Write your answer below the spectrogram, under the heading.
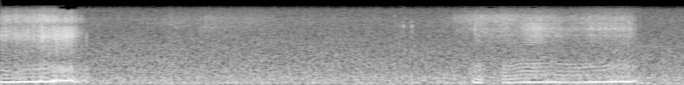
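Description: Soft, buzzing snores with a wheezy whistle, one at the start and another about five seconds later, quiet between.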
